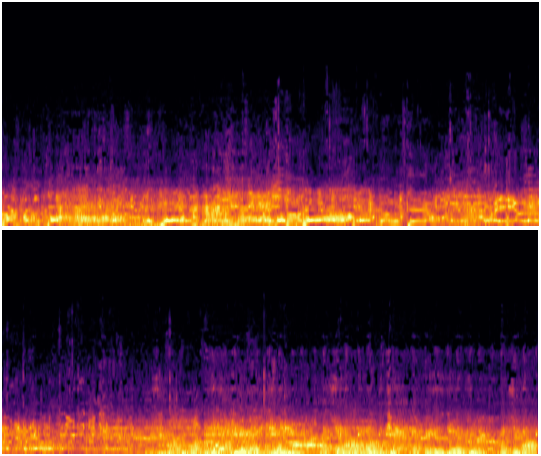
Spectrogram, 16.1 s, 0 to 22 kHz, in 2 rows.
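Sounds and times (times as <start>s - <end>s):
crowd cheering and shouting: 0.0s - 16.0s
background music: 10.3s - 16.0s.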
